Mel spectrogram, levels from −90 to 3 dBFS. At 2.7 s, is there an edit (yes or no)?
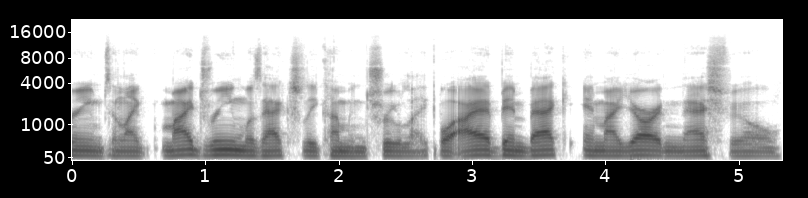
yes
